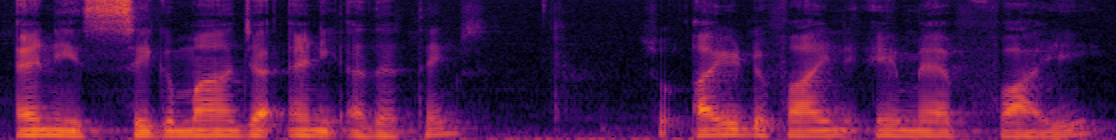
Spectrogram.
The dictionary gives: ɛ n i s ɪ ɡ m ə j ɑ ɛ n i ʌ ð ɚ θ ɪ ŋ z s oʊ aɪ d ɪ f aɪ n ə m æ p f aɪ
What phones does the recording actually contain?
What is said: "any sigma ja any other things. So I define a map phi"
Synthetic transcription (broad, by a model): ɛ n i s ɪ ɡ m ə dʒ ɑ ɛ n i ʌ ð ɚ t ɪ ŋ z s oʊ aɪ d ɪ f aɪ n ə m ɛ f aɪ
